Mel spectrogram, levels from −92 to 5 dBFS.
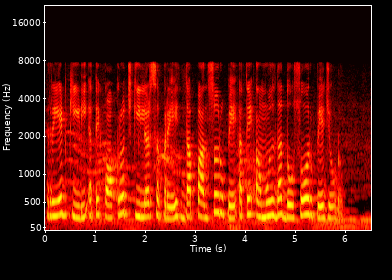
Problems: constant background noise, continuous background conversations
